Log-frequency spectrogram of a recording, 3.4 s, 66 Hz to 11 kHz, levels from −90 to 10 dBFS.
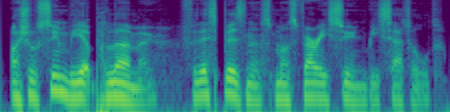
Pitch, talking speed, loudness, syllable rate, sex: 125 Hz, 250 wpm, -17 LUFS, 6.6 syllables/s, male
